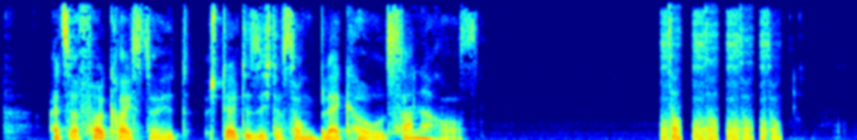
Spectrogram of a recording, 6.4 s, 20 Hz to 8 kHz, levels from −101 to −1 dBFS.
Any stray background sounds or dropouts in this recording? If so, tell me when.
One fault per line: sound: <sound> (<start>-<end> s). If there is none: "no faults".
sound: laugh (5.0-5.9 s)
